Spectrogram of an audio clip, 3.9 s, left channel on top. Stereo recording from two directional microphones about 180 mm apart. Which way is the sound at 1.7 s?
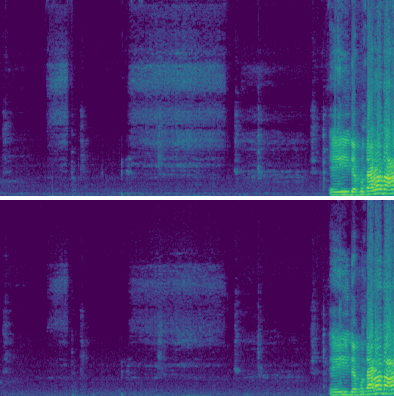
10° left (ahead or behind).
